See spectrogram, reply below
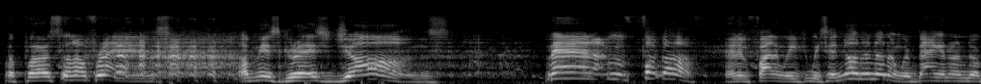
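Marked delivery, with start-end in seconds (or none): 0.0-4.5 high, slow, laughing insistence; pleading insistence. Retold or imitated. 5.5-7.0 much higher, louder fuck off; angry shout. Retold or imitated. Doorman shouting again. 8.4-9.0 desperate pleading. Retold or imitated. Pleading at the door.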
